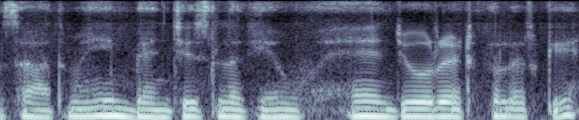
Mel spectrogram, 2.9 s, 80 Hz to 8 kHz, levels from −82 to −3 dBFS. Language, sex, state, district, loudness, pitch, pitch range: Hindi, male, Himachal Pradesh, Shimla, -16 LUFS, 140 Hz, 135-145 Hz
